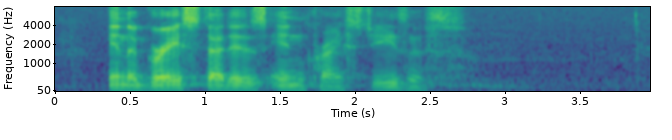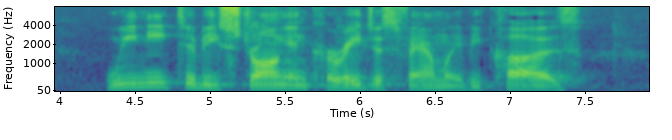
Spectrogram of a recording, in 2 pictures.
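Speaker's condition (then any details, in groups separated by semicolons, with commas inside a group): No condition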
